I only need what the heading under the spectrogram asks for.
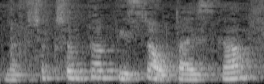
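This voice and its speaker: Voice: mid-range voice, brisk, darkish tone. Teacher at the board, repeats key phrases, calls out students who drift, roomy and off-mic. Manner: addresses students directly, scolds inattention. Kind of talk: classroom lecture. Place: classroom. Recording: echoey room, voice from a distance, faint noise.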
